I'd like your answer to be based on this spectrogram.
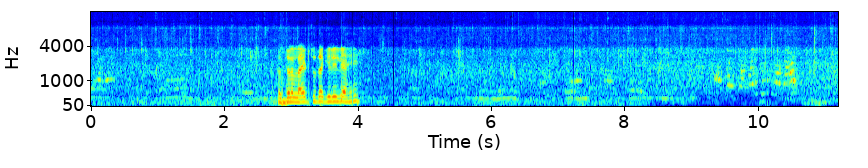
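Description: Heavy rain driven by wind in Kinvat, Nanded, hisses steadily, with a burst of louder noise early on and someone speaking over it.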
